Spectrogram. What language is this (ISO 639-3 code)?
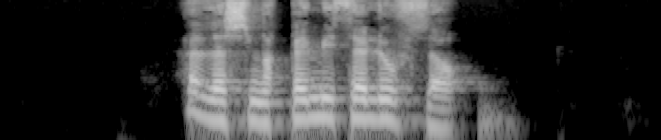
kab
